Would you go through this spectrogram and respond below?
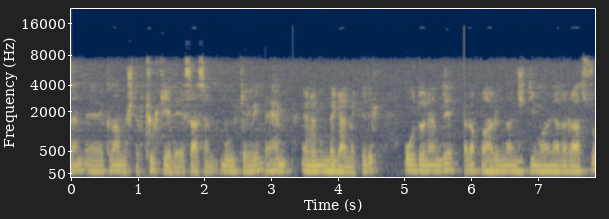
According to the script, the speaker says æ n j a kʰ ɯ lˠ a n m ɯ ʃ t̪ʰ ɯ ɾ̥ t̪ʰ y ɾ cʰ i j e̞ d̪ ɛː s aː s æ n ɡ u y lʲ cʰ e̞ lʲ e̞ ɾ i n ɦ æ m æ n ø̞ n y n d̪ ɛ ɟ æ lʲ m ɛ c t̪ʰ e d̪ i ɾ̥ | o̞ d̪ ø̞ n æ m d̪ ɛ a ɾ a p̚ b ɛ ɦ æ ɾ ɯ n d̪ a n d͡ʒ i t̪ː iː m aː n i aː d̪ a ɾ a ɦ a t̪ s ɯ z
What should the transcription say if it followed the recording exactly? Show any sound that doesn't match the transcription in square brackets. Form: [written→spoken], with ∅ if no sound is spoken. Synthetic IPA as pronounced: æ n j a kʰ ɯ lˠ a n m ɯ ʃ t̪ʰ ɯ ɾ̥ t̪ʰ y ɾ cʰ i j e̞ d̪ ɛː s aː s æ n [ɡ→b] u y lʲ cʰ e̞ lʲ e̞ ɾ i n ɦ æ m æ n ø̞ n y n d̪ ɛ ɟ æ lʲ m ɛ c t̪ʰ e d̪ i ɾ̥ | o̞ d̪ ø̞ n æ m d̪ ɛ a ɾ a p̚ b [ɛ→a] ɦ [æ→a] ɾ ɯ n d̪ a n d͡ʒ i t̪ː iː m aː n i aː d̪ a ɾ a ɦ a t̪ s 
